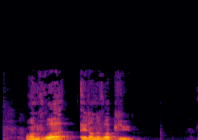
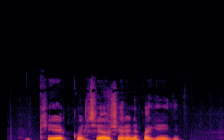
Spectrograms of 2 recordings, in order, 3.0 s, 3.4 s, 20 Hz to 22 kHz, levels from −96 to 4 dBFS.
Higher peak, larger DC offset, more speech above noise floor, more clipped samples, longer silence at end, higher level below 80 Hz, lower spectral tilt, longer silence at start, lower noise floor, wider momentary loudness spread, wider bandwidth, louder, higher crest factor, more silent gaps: first, -4 dBFS vs -14 dBFS; neither; first, 57 dB vs 43 dB; neither; first, 1 s vs 0.7 s; first, -60 dBFS vs -74 dBFS; first, -8.5 dB/octave vs -6.5 dB/octave; about the same, 0.4 s vs 0.4 s; about the same, -75 dBFS vs -72 dBFS; second, 13 LU vs 17 LU; about the same, 10.5 kHz vs 9.6 kHz; first, -20 LUFS vs -29 LUFS; about the same, 18 dB vs 16 dB; neither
